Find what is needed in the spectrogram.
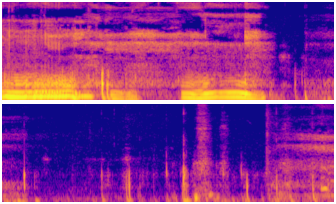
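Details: A sleeping dog gives two loud, low, rattling snores, then quieter breathing with faint clicks and shuffling: snoring.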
